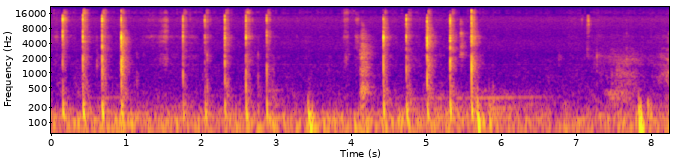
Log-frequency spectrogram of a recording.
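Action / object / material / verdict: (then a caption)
tap / human abdomen, left lower quadrant / body tissue / tympanic. A series of short, sharp percussion taps on the left lower quadrant of a human abdomen gives crisp clicks over a low background rumble. The taps bring out a tympanic sound, judged normal, with tympany in all four quadrants.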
